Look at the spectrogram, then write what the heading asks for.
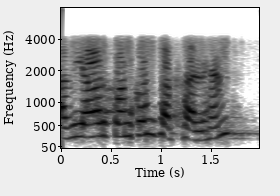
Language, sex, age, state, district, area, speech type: Hindi, female, 18-30, Bihar, Begusarai, rural, conversation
